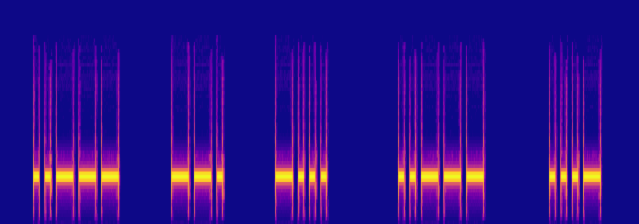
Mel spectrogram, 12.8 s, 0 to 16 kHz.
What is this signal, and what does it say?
Morse code, heard as a keyed tone, about 10 wpm, spaced as for 5 wpm, 800 Hz. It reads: 2GB2V
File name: LEZIONI / 9 2 ws 10wpm 4130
